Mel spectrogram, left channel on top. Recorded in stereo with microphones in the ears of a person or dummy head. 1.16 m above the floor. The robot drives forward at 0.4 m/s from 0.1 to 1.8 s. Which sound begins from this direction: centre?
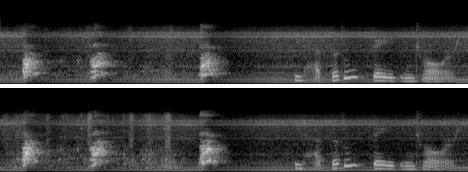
A dog barking, at 0.2 s.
